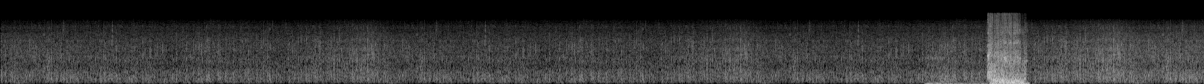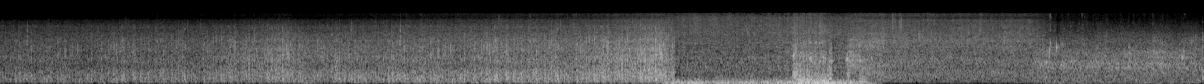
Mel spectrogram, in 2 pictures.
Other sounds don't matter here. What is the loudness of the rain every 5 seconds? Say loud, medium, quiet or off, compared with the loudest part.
quiet, quiet, medium, loud, loud.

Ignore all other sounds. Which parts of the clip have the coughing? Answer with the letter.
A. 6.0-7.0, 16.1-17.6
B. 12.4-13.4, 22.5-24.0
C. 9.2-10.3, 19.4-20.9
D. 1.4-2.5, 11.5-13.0
C.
